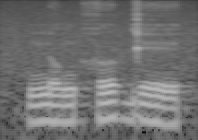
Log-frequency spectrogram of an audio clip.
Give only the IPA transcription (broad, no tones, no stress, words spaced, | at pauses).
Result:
noŋhʊ ɡɪ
